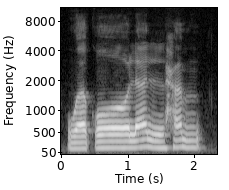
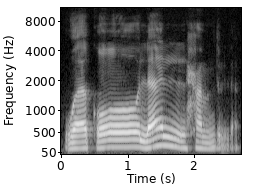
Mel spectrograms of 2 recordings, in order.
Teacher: Wa qalal ham, datar saja. Tapi yang harus kita lakukan adalah dengan menaikkan sedikit suara pada lafadz lal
